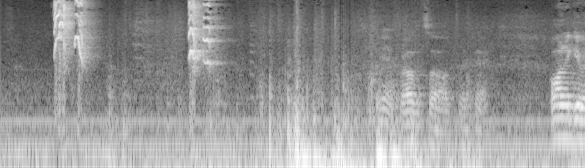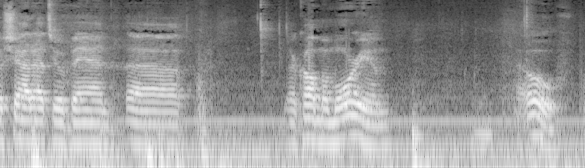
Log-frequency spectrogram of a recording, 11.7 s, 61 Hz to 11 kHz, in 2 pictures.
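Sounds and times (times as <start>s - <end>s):
low hum: 0.0s - 11.6s
squeaky dog toy squeezed for a dog: 0.5s - 1.0s, 1.8s - 2.4s
speech: 4.3s - 8.0s, 8.7s - 9.8s, 11.0s - 11.5s.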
